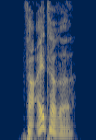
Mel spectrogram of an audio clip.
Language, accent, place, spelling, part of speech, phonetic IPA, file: German, Germany, Berlin, vereitertere, adjective, [fɛɐ̯ˈʔaɪ̯tɐtəʁə], De-vereitertere.ogg
- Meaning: inflection of vereitert: 1. strong/mixed nominative/accusative feminine singular comparative degree 2. strong nominative/accusative plural comparative degree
